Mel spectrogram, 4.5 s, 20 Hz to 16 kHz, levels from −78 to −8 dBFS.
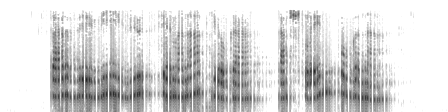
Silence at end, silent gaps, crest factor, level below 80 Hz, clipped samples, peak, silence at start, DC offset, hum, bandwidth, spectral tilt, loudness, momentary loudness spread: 0.65 s; none; 22 dB; -56 dBFS; under 0.1%; -8 dBFS; 0.5 s; under 0.1%; none; 11.5 kHz; -1.5 dB/octave; -27 LUFS; 6 LU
